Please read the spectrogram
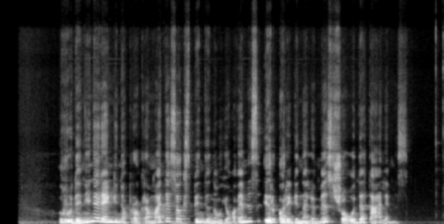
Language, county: Lithuanian, Kaunas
